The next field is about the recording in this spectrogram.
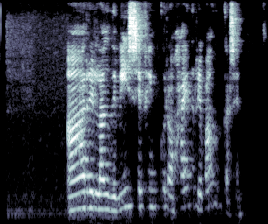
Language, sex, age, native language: Icelandic, female, 40-49, Icelandic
